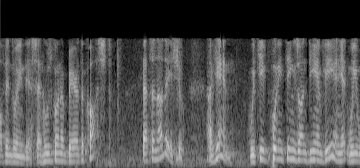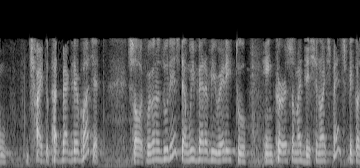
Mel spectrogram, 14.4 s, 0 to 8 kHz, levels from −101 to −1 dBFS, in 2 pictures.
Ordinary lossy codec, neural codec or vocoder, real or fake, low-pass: AAC, 16 kbps; none; real; 7.2 kHz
